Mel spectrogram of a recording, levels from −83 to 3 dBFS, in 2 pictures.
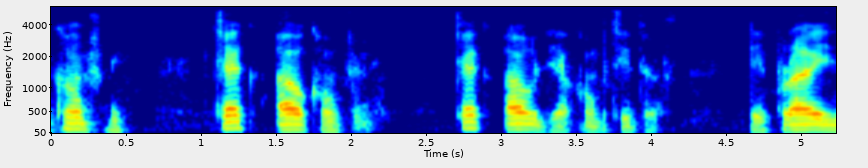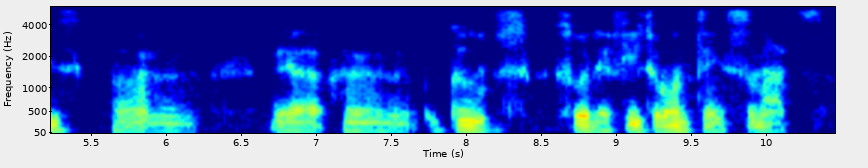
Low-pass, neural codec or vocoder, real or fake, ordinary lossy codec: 5.4 kHz; codec, 24 kHz, 6 kbps, HILCodec; fake; AAC, 48 kbps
